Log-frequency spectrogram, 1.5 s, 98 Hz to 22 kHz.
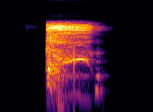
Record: {"cough_length": "1.5 s", "cough_amplitude": 16892, "cough_signal_mean_std_ratio": 0.46, "survey_phase": "beta (2021-08-13 to 2022-03-07)", "age": "18-44", "gender": "Female", "wearing_mask": "No", "symptom_cough_any": true, "symptom_new_continuous_cough": true, "symptom_runny_or_blocked_nose": true, "symptom_sore_throat": true, "symptom_fatigue": true, "symptom_onset": "2 days", "smoker_status": "Never smoked", "respiratory_condition_asthma": false, "respiratory_condition_other": false, "recruitment_source": "Test and Trace", "submission_delay": "2 days", "covid_test_result": "Positive", "covid_test_method": "RT-qPCR", "covid_ct_value": 27.0, "covid_ct_gene": "ORF1ab gene", "covid_ct_mean": 27.3, "covid_viral_load": "1100 copies/ml", "covid_viral_load_category": "Minimal viral load (< 10K copies/ml)"}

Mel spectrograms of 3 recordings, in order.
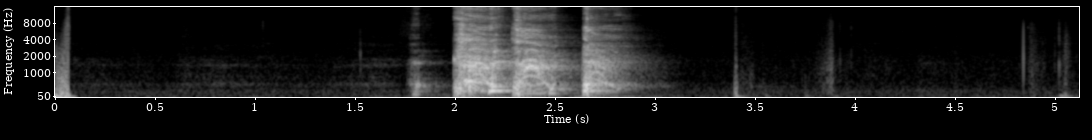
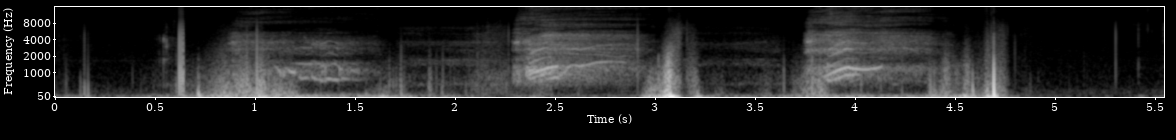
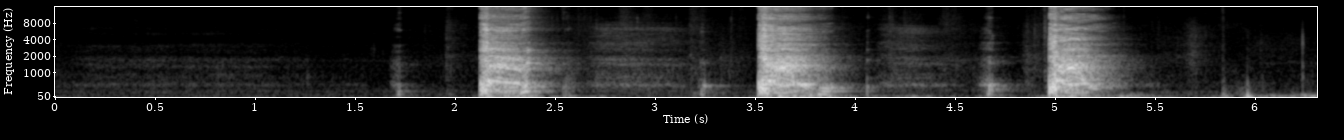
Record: {"cough_length": "5.1 s", "cough_amplitude": 16461, "cough_signal_mean_std_ratio": 0.28, "exhalation_length": "5.5 s", "exhalation_amplitude": 26366, "exhalation_signal_mean_std_ratio": 0.29, "three_cough_length": "6.3 s", "three_cough_amplitude": 23216, "three_cough_signal_mean_std_ratio": 0.29, "survey_phase": "alpha (2021-03-01 to 2021-08-12)", "age": "45-64", "gender": "Male", "wearing_mask": "No", "symptom_cough_any": true, "symptom_new_continuous_cough": true, "symptom_headache": true, "symptom_onset": "2 days", "smoker_status": "Ex-smoker", "respiratory_condition_asthma": false, "respiratory_condition_other": false, "recruitment_source": "Test and Trace", "submission_delay": "1 day", "covid_test_result": "Positive", "covid_test_method": "RT-qPCR", "covid_ct_value": 25.3, "covid_ct_gene": "ORF1ab gene"}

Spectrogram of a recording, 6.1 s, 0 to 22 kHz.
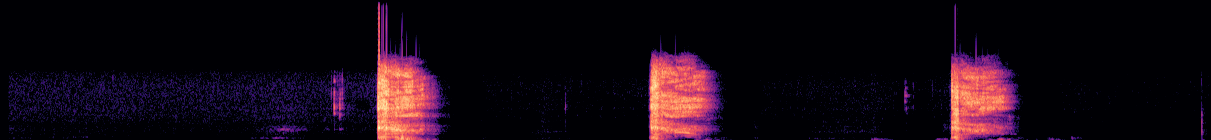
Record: {"three_cough_length": "6.1 s", "three_cough_amplitude": 32768, "three_cough_signal_mean_std_ratio": 0.21, "survey_phase": "beta (2021-08-13 to 2022-03-07)", "age": "18-44", "gender": "Female", "wearing_mask": "No", "symptom_none": true, "smoker_status": "Current smoker (1 to 10 cigarettes per day)", "respiratory_condition_asthma": false, "respiratory_condition_other": false, "recruitment_source": "REACT", "submission_delay": "2 days", "covid_test_result": "Negative", "covid_test_method": "RT-qPCR", "influenza_a_test_result": "Negative", "influenza_b_test_result": "Negative"}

